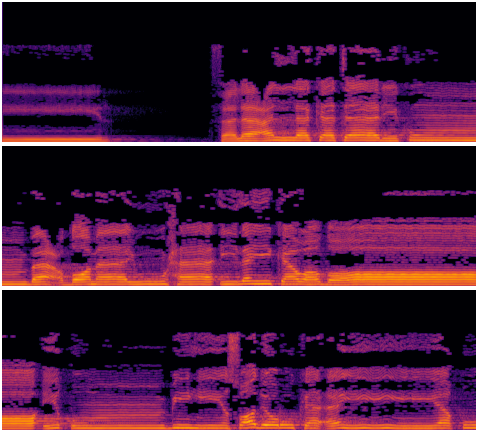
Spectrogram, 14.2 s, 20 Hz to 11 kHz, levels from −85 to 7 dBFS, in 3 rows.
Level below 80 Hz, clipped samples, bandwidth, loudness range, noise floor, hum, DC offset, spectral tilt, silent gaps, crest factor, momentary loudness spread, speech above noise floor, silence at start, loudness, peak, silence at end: -64 dBFS; under 0.1%; 8 kHz; 6 LU; -65 dBFS; none; under 0.1%; -6 dB/octave; none; 16 dB; 11 LU; 47 dB; 0 s; -19 LUFS; -4 dBFS; 0 s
